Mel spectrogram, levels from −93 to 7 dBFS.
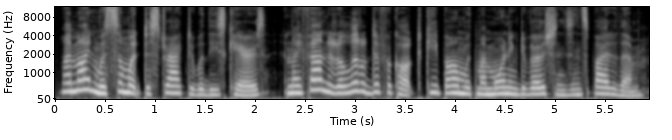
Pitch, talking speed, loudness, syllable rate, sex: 240 Hz, 265 wpm, -16 LUFS, 6.9 syllables/s, female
